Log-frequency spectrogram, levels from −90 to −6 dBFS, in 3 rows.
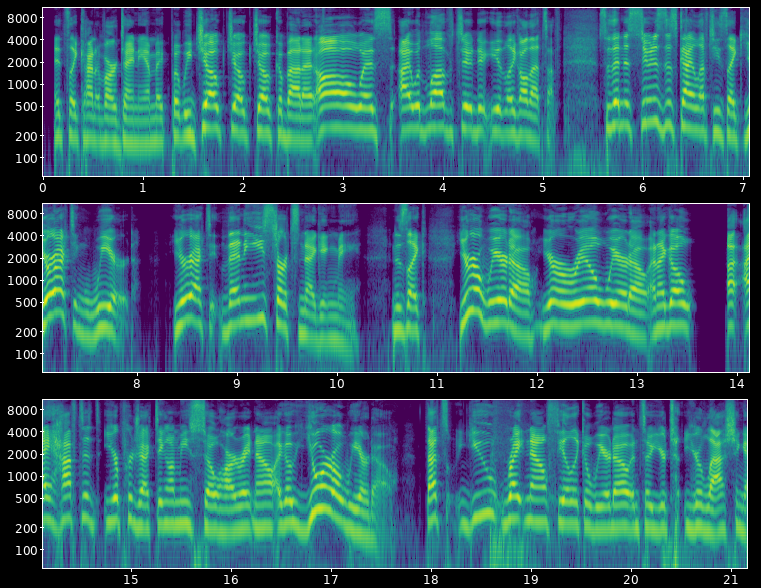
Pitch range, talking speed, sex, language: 200-260 Hz, 245 wpm, female, English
